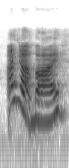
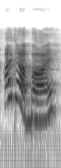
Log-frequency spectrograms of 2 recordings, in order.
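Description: The two takes are said the same way.

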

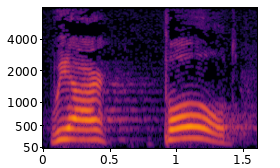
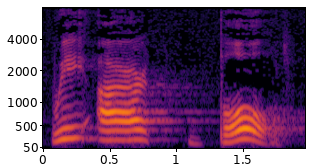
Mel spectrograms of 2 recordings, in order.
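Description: First: "We are bold" repeated with "bold" pushed louder; louder emphatic. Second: Said in the usual way. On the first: Shown as a demonstration. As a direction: hit "bold" hard the second time. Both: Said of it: "core value proclaimed".

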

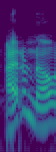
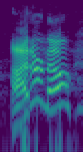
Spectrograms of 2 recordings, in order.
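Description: First: Said in the usual way. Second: High, loud retort with a laugh; excited cluelessness. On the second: Retold or imitated. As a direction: blurt it out, acting clueless. Acts excited answer to wife.

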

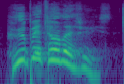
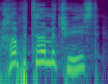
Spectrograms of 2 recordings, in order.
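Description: First: Very high, slow, hammed-up Chinese accent; mock Chinese accent. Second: Loud hammed-up Chinese accent; mock Chinese accent. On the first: Comedian repeating his own bit, exaggerated Chinese accent. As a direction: squeal "Optometrist" in a drawn-out caricature Chinese accent. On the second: Comedian quoting his own bit, mock Chinese accent. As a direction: caricature Chinese accent on "optometrist". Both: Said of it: "me saying it like that".

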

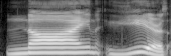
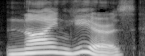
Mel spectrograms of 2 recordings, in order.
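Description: First: NINE hit hard and louder, slow fall; emphatic stress on NINE. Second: Said in the usual way. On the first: Shown as a demonstration. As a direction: land on "Nine" like a fact that shocks. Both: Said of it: "I have to say this again".

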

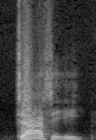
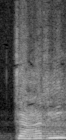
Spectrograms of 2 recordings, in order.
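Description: First: Said in the usual way. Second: Put-on higher, louder girl's questioning cry; high-pitched child's cry of recognition. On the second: A narrator's reading. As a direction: call out to father as a little girl, rising. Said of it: "she cried".

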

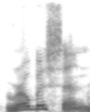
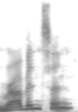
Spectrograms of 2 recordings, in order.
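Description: First: "Robinson" with a long O, like "robe"; ROH-buh-sun for "Robinson", ending down; first pronunciation attempt. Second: "Robinson" with short O, like "rob"; ROB-in-sun for "Robinson", questioning rise at the end; corrected pronunciation attempt. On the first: Trying out pronunciations of a name. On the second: Second try at the name. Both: Real, not acted.

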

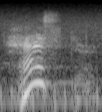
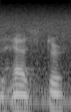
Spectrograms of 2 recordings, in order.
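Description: First: High-pitched questioning echo; incredulous echo. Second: Low, soft, resigned-sounding naming; subdued answer. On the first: Young preacher asks fisherman about his wife, incredulous echo. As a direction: shoot up high in mock disbelief. Preacher echoes name in disbelief. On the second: Battered husband admits who hit him, subdued answer. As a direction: give the name quietly and low. Beaten husband names his wife. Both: Retold or imitated.

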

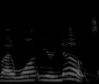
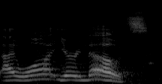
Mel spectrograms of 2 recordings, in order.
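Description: First: Raised, louder emphatic demand. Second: Loud, drawn-out mock demand; shouted demand. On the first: Acted. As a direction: demand it with some force, at normal speed. Playful demand, first take. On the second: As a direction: boom it out slowly, stretching every word. Same demand escalated, drawn out.

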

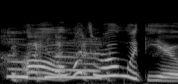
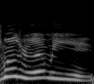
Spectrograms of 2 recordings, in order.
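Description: First: High, loud, drawn-out protest; appalled groan. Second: High-pitched mocking echo of a complaint; mimicked scolding. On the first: Real, not acted. Co-host scolds the joker over tasteless joke, appalled. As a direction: wail it in disgusted disbelief. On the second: Host mimics co-host scolding him, high mocking whine. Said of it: "I come in at the end and it's".

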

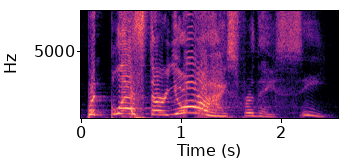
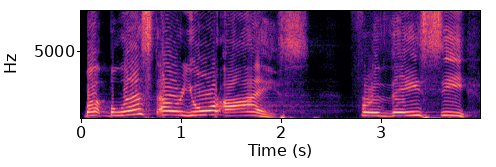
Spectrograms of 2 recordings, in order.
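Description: First: High-pitched burst of excitement, dropping at the end; excited scripture quote, pitched up high; excited Jesus. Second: Said in the usual way. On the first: Acted. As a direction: exclaim it with joyful excitement, imitating Christ. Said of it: "hear the excitement in His voice". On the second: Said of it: "Look at verses sixteen and verse seventeen".

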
